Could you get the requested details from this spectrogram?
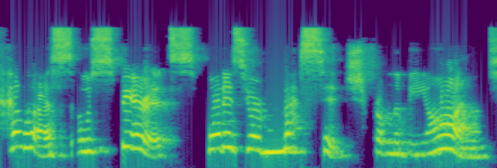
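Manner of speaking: slow, high theatrical call to spirits; dramatic medium. A narrator's reading. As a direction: summon the spirits with grand drama. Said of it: "says dramatically".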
